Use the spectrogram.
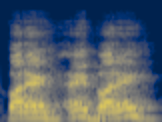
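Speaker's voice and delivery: lightly put-on Canadian accent; mock Canadian accent. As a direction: imitate a Canadian greeting a pal. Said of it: "I love the way the Canadians call everybody buddy".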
